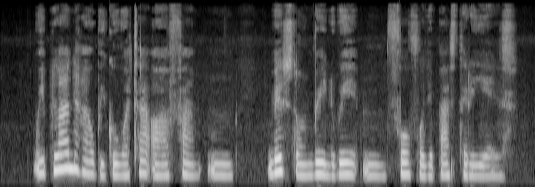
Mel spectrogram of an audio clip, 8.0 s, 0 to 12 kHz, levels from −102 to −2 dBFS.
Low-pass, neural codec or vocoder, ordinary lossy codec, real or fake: 10.8 kHz; none; AAC, 32 kbps; real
